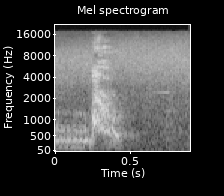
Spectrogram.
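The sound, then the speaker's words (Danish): A single sharp, high-pitched bark from a small Coton de Tulear dog, loud, followed by quiet background hiss with no further barking. “Er det, er det, er det os, der stresser hundene?”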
